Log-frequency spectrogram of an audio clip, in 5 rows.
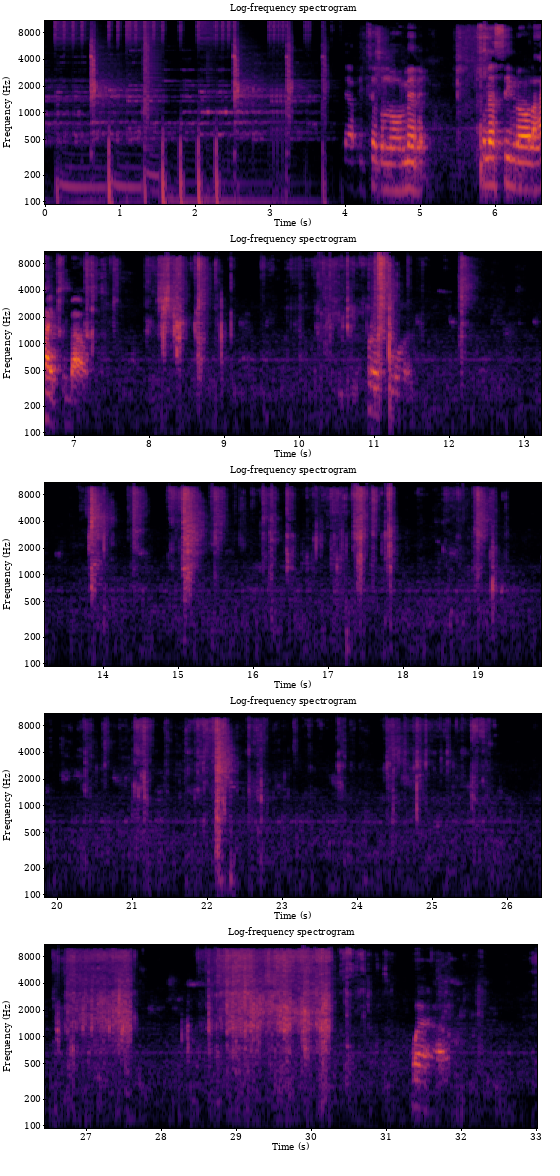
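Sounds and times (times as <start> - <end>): paper wrapping crinkling: 6.7 - 11.6, 14.4 - 19.5, 20.1 - 26.0, 26.6 - 27.8, 28.5 - 31.1.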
